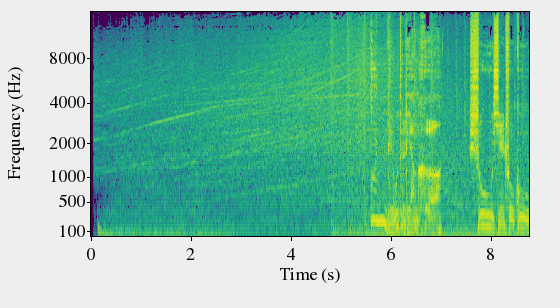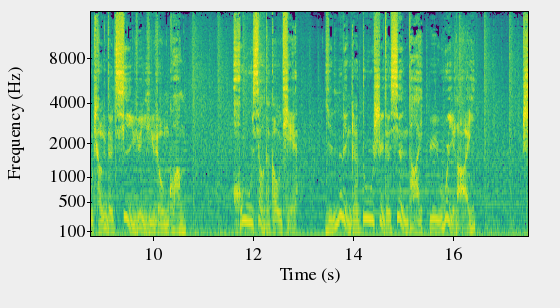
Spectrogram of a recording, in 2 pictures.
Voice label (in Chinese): 男,大气浑厚,招商汇报; 濉溪招商汇报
